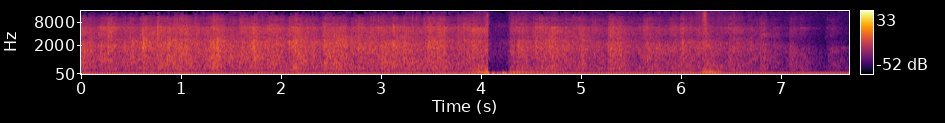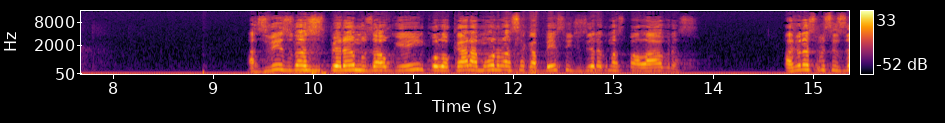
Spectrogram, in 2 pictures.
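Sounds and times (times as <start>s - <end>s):
church congregation applause: 0.0s - 7.9s
speech: 9.4s - 13.8s, 14.7s - 15.3s.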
